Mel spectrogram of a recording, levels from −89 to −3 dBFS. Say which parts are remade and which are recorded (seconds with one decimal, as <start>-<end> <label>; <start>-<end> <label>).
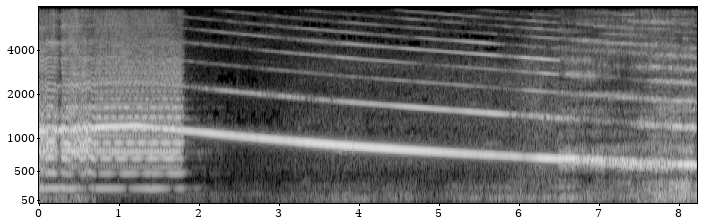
0.0-0.7 remade; 0.7-6.5 recorded; 6.5-8.2 remade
